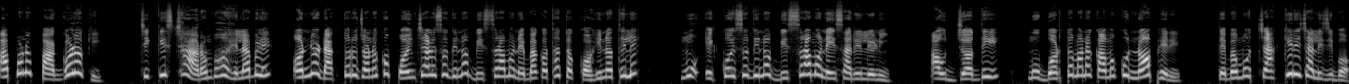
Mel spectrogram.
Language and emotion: Odia, angry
